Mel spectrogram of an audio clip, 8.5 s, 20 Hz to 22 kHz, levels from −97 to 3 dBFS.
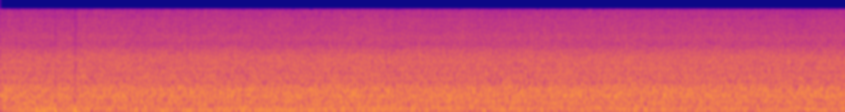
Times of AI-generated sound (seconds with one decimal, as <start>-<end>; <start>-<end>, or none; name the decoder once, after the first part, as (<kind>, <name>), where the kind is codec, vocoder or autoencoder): none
